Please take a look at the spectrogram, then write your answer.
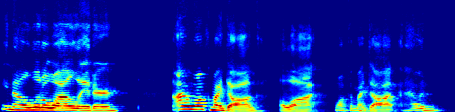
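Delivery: usual speaking voice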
